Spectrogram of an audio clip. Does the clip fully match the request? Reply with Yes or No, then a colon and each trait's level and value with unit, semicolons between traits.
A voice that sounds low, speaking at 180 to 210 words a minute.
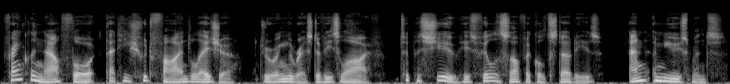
No: low, 120 Hz; average, 170 wpm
